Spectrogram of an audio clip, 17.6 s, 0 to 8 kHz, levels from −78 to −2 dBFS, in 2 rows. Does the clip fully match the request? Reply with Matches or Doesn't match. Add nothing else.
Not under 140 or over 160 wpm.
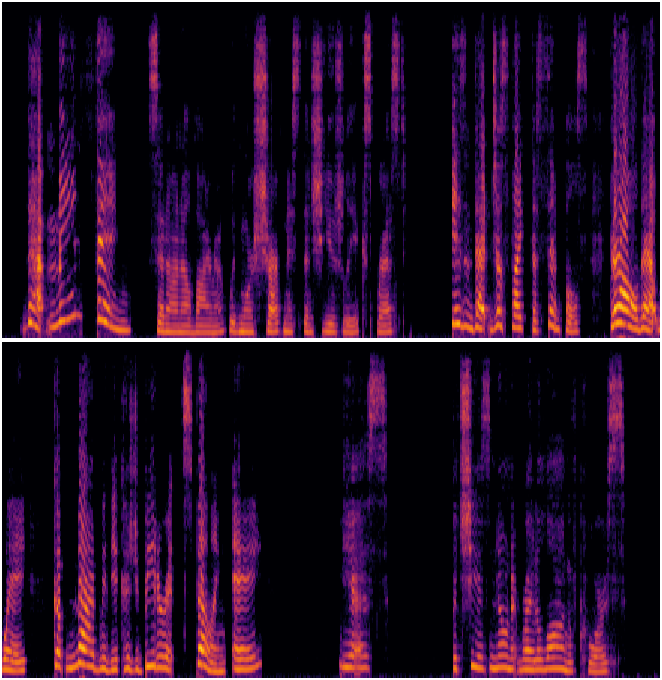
Matches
